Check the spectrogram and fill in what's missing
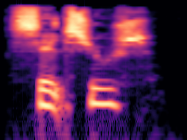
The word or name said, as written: celsius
